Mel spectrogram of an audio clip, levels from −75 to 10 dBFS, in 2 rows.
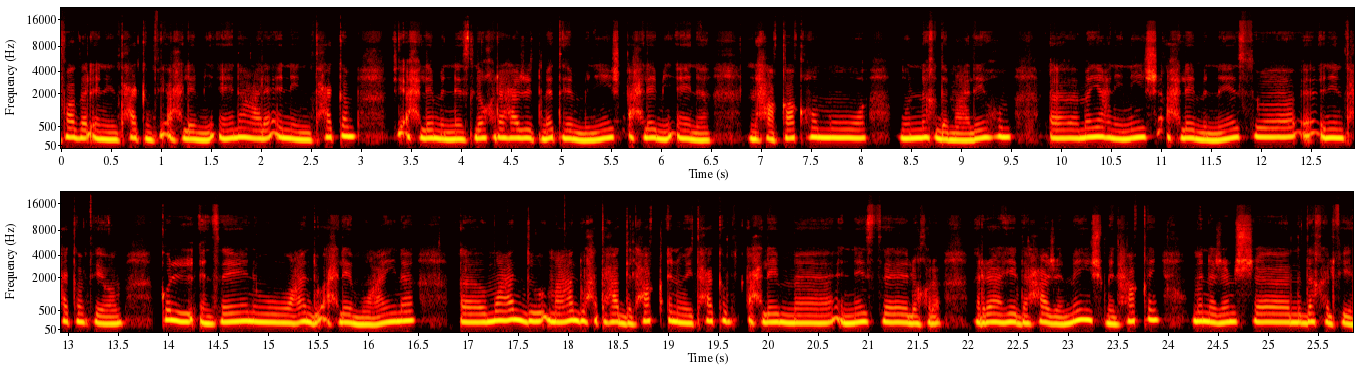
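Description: No technical faults are audible in the speech.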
